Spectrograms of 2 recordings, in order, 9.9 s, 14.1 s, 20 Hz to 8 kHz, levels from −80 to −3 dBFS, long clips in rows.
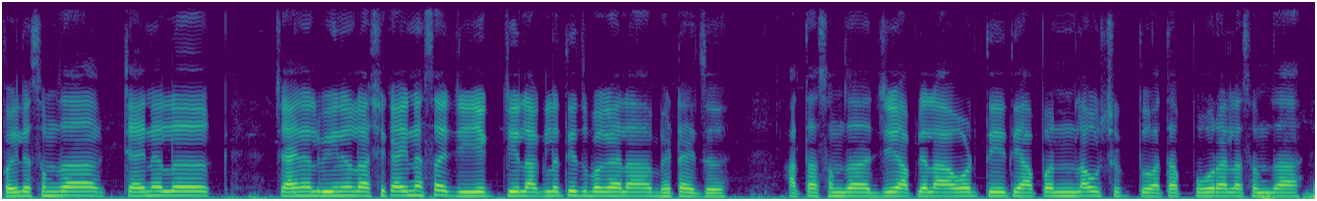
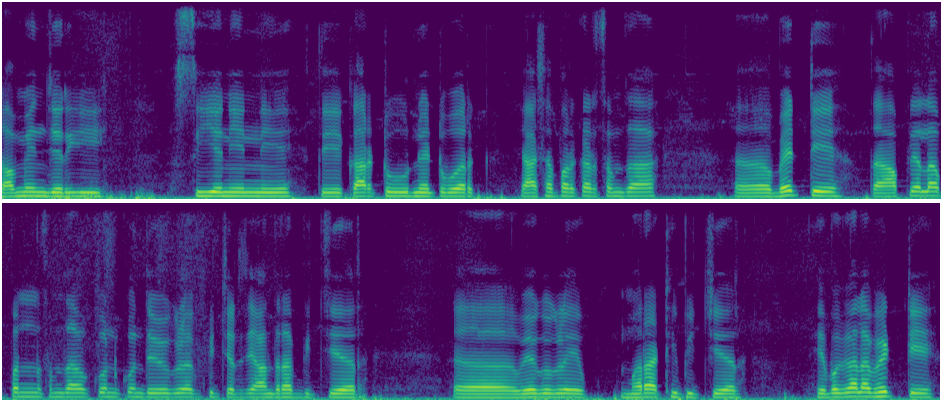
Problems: constant background noise, background conversations at intervals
